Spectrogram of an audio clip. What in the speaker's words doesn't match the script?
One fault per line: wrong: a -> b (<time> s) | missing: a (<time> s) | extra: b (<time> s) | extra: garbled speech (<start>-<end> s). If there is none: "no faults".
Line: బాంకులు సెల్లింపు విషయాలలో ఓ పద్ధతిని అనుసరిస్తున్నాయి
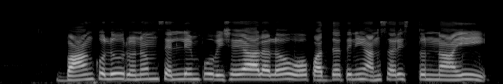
extra: రుణం (1.2 s)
